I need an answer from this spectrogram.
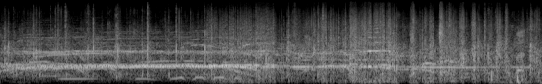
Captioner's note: cheering and applause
